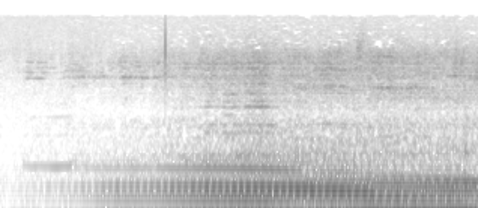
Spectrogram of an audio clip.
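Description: A car carrying two men pulls to a stop in front of a house in East Baltimore, its engine rumbling low, growing louder over the first couple of seconds and then holding a steady, throbbing idle. No voices.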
